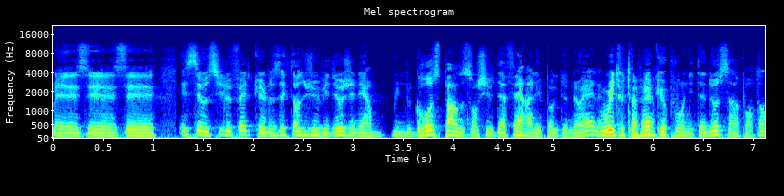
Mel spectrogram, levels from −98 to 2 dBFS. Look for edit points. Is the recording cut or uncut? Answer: uncut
